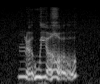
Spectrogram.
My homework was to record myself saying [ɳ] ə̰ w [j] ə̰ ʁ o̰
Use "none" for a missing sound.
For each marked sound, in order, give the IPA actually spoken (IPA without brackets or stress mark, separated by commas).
ɳ, j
